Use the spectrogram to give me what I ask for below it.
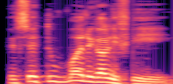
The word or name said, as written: regala fii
